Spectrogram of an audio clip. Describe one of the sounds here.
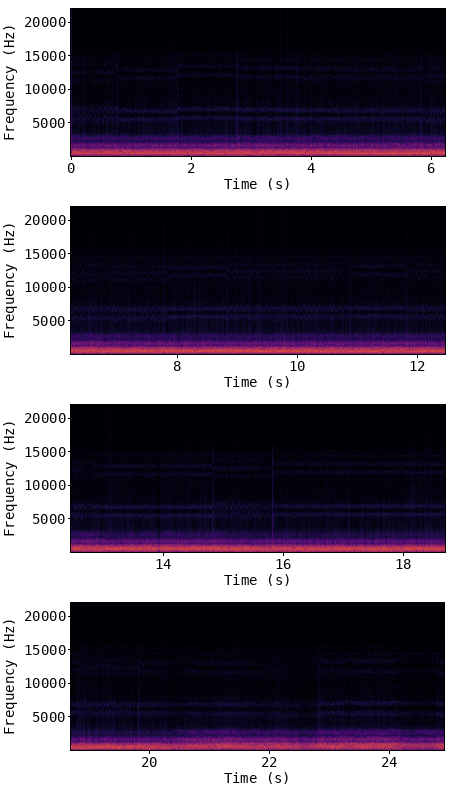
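A jet engine roars loudly as a fighter plane takes off and climbs away.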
